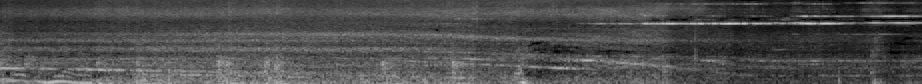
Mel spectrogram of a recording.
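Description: Meitetsu electric trains moving through a station. A whine falls steadily in pitch over the first five seconds, with scattered clacks of wheels over rail joints. From about two-thirds of the way in, a high, steady wheel squeal rings out.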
